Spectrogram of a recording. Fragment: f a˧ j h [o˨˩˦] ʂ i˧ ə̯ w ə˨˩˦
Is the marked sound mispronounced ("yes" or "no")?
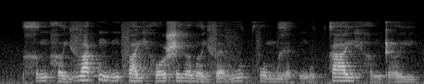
yes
